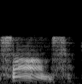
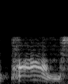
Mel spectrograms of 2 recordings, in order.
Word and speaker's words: psalm: So he quoted something from the Psalms. And he didn't know enough to know that the word psalm, which starts with a P, which is a silent P, and he called it the palms.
